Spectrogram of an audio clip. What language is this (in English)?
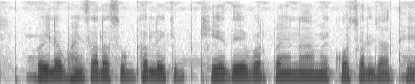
Chhattisgarhi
